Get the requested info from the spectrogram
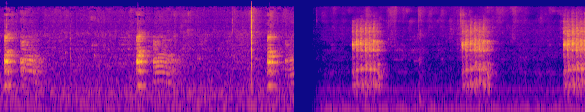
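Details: Tokay gecko making abrupt two-part barking calls, repeated a few seconds apart, followed after a sudden cut by three loud blocky noisy bursts over a low hum.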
